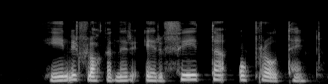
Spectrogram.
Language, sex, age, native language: Icelandic, female, 40-49, Icelandic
